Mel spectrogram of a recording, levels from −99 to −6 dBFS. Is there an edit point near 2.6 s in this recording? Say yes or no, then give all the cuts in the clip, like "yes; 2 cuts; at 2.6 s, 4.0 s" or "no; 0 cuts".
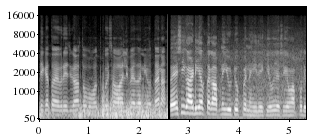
yes; 1 cut; at 2.6 s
